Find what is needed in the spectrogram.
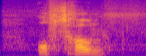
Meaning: although, albeit, even though
- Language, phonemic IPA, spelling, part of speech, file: Dutch, /ɔfˈsxoːn/, ofschoon, conjunction, Nl-ofschoon.ogg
